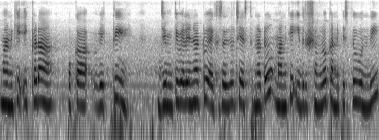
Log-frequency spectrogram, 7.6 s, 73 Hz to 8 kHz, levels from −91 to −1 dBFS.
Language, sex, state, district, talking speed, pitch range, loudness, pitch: Telugu, female, Andhra Pradesh, Anantapur, 120 wpm, 230-260 Hz, -14 LUFS, 240 Hz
